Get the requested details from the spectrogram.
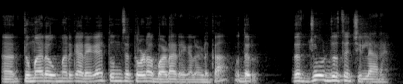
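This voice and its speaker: A man who teaches through animated, streetwise stories and mixes in English phrases. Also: on the high side, fast talker. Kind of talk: storytelling lecture.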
